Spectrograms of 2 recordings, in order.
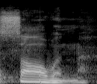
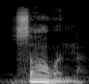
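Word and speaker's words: Samhain: right I guess if if you look at the word it it's saw s a w sawin Sawin.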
